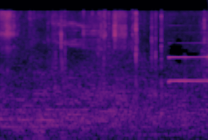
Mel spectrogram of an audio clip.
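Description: Background noise of a boarding gate, then near the end one short high beep from the gate's boarding-pass scanner as a pass is scanned.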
